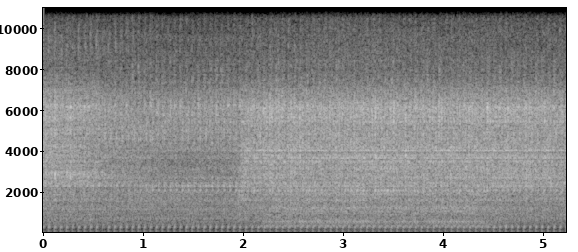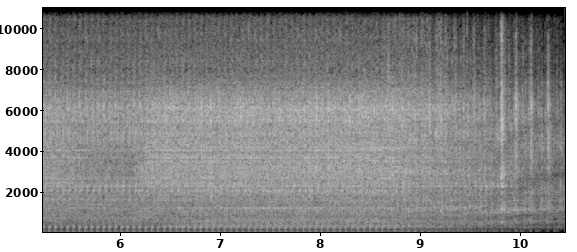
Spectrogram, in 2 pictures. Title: Шум коробки нового мтз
